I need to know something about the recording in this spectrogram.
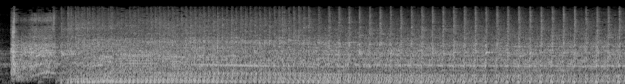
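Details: Kawasaki engine on a Cub Cadet riding mower catches, then runs heavy, lumpy and stumbling before settling into a rich, labouring idle; rough running caused by a stuck choke, shown before the fix.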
